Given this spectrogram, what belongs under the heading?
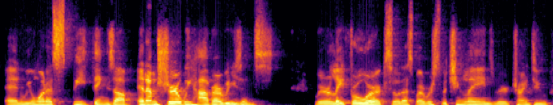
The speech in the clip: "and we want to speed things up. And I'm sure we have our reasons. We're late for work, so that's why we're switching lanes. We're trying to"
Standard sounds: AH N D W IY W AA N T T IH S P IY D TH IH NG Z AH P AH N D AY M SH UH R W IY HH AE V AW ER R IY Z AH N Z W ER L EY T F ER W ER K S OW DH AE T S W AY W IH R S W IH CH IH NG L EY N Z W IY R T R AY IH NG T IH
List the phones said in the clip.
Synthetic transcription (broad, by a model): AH N W IY W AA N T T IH S P IY D TH IH NG Z AH P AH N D AY M SH UH R W IY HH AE V AW ER R IY Z AH N Z W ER L EY T F ER W ER K S OW DH AE T S W AY W IH R S W IH CH IH NG L EY N Z W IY R T R AY IH NG T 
